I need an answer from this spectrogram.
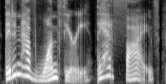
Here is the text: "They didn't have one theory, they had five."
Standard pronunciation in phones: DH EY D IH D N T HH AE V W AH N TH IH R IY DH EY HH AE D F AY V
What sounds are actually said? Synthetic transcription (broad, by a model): DH EY D IH D N T HH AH V W AH N TH IH R IY DH EY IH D F AY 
